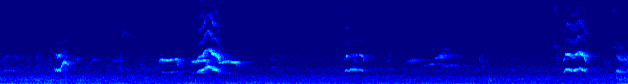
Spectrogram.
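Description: Small birds giving short, scattered chirps, about six in all, the loudest about two seconds in, over a faint low background hum.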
